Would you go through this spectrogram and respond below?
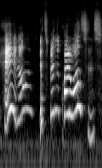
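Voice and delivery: ordinary delivery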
